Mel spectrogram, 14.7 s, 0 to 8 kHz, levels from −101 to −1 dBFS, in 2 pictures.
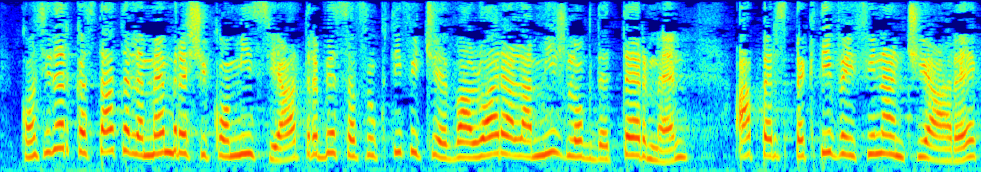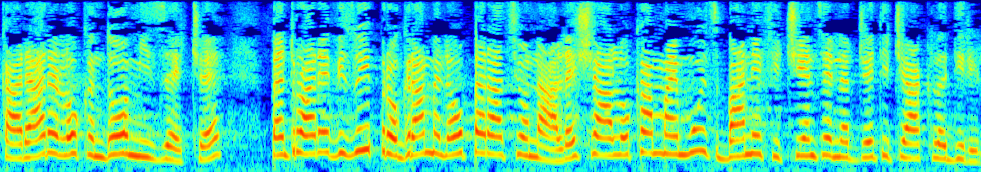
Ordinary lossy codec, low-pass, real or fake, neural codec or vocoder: none; none; real; none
